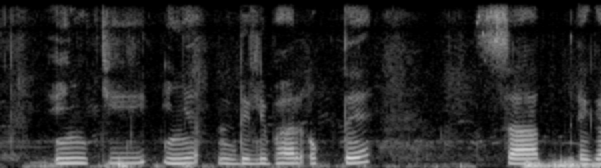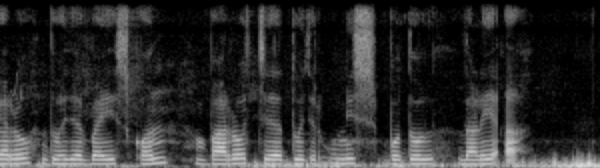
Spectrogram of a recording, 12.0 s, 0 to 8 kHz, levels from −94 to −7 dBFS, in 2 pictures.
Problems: constant background noise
